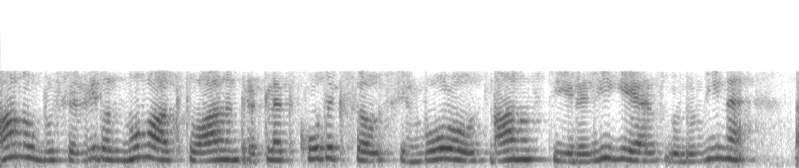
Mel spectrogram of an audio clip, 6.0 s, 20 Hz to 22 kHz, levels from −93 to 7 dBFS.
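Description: Throughout, the G.729 codec is plainly audible. The band stops at 4 kHz, and the speech sounds rough and synthetic, which fits an 8 kbit/s stream.

At 0.64 s, and again at 2.20 s, VoIP packet loss concealed by the speech codec appears. The first gap fits about 20 ms lost, the second about 10 ms. The decoder extrapolates briefly, and the sound is stretched and fades.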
